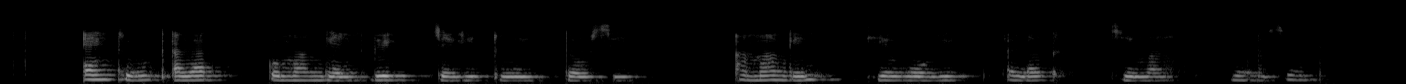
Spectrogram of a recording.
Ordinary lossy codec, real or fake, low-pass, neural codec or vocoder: Opus, 64 kbps; fake; 7.2 kHz; codec, 16 kHz, 2 kbps, FreqCodec, smaller model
